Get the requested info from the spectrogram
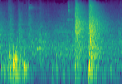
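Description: Players calling out during an Australian rules football match, with two sharp, loud smacks close together about a second and a half in.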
